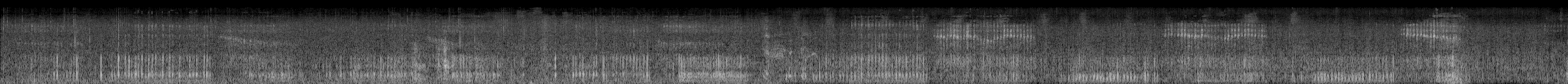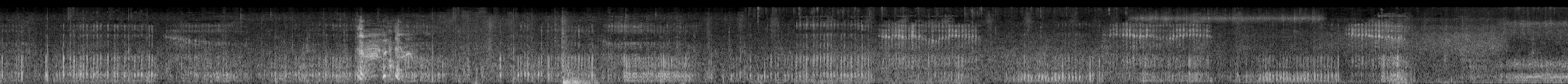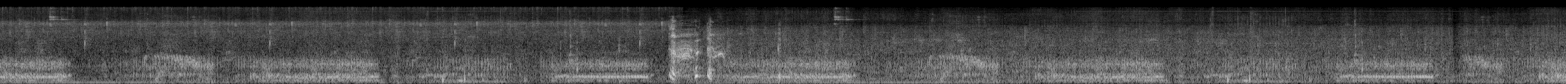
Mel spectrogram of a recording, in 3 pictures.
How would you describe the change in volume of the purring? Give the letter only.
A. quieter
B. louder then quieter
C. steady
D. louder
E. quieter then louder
C.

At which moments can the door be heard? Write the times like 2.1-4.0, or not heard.
21.2-22.1.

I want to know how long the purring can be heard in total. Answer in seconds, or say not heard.
47 s.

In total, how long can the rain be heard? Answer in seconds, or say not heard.
47 s.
